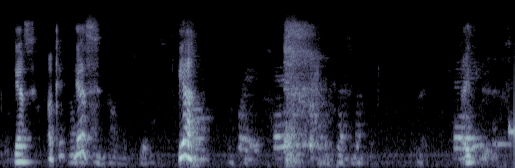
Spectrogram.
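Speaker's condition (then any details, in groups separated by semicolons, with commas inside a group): No condition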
